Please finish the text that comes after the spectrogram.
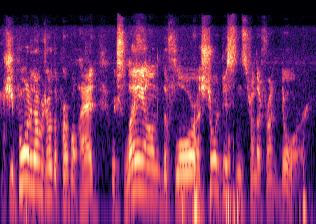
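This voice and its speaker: High-voiced, husky man narrating. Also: sing-song, fairly quick, a little mellow, poor audio. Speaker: fan fiction reader. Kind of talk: expressive story narration.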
